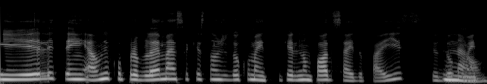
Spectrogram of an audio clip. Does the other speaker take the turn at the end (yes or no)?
yes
